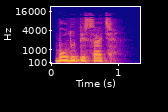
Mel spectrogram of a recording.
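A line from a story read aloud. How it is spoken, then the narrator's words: Sharp reply. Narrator (Russian): также резко ответил Сергей Андреевич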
